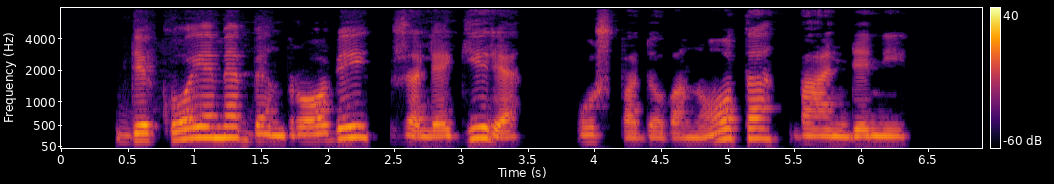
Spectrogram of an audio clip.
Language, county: Lithuanian, Telšiai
